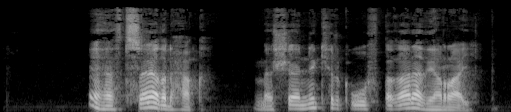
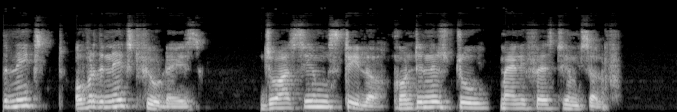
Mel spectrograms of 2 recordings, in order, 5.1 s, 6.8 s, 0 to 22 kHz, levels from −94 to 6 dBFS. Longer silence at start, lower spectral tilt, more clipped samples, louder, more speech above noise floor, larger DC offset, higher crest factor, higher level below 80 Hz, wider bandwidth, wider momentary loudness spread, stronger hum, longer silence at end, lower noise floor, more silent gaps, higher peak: first, 0.9 s vs 0.05 s; about the same, -4 dB/octave vs -4 dB/octave; neither; second, -22 LUFS vs -14 LUFS; second, 54 dB vs 58 dB; neither; first, 20 dB vs 14 dB; about the same, -58 dBFS vs -56 dBFS; first, 16.5 kHz vs 9.4 kHz; first, 12 LU vs 7 LU; neither; second, 0.4 s vs 0.6 s; first, -76 dBFS vs -72 dBFS; neither; second, -4 dBFS vs 0 dBFS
